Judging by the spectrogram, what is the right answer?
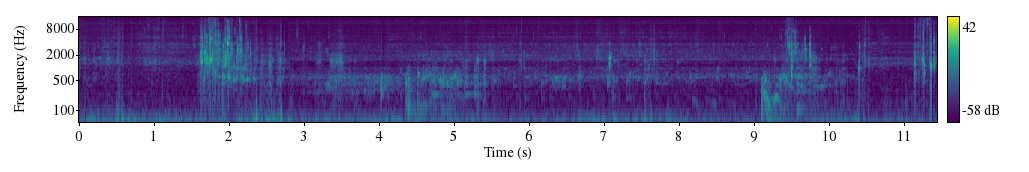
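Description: Seawater sloshing and splashing against an action camera held at the surface, with muffled gurgling as it dips under the water. Louder splashes come about two seconds in and again near the end.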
